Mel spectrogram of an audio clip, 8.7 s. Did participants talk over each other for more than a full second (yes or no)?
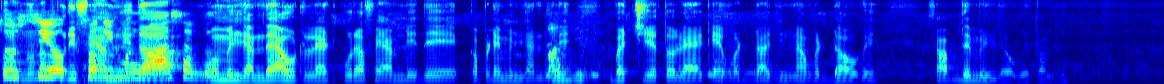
no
